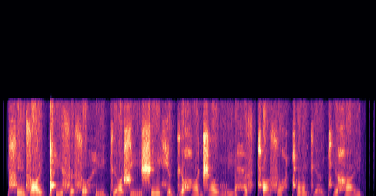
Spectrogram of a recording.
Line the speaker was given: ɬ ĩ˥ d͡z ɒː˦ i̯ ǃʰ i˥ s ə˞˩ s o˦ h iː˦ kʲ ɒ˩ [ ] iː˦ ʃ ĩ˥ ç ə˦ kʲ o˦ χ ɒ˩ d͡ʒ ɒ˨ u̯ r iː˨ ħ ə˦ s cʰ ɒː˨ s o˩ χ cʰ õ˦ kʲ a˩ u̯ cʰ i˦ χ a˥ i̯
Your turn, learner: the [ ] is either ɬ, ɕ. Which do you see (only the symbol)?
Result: ɕ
